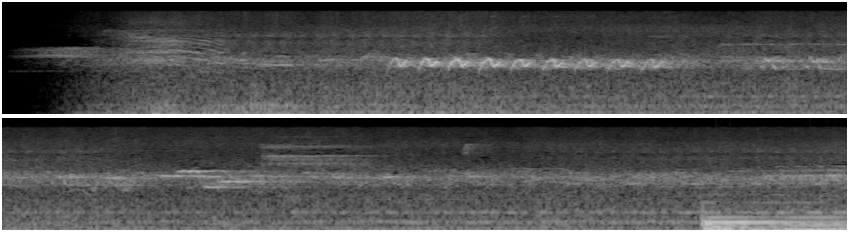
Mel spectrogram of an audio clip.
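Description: Outdoor birdsong fading in: small birds chirping, with a rapid trill of repeated high notes about two seconds in. Music with low held notes comes in near the end.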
